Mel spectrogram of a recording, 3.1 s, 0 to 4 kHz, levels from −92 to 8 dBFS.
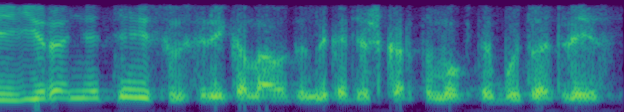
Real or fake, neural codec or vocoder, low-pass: real; none; 3.6 kHz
